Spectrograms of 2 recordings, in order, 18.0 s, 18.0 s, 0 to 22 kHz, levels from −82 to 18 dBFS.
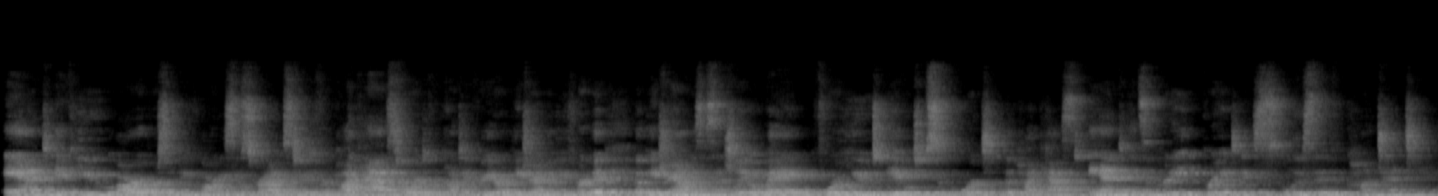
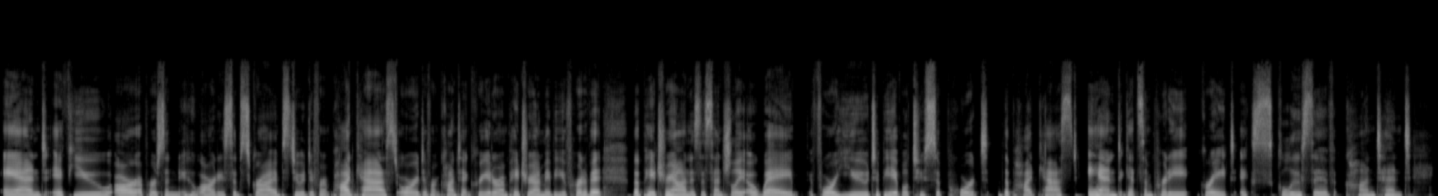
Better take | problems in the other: second | off-mic speech; far // room echo; strong; dies away in 2.5 s

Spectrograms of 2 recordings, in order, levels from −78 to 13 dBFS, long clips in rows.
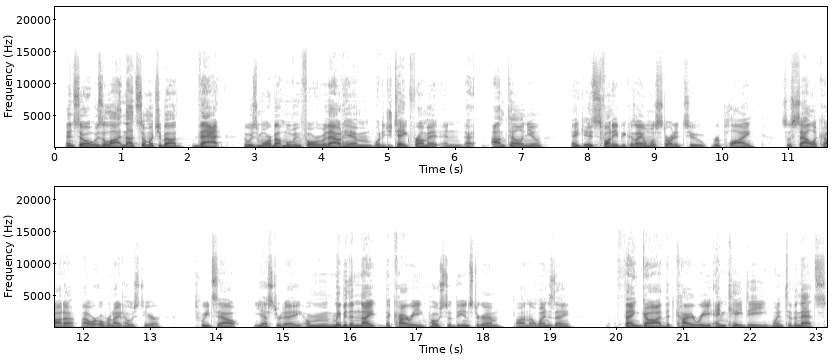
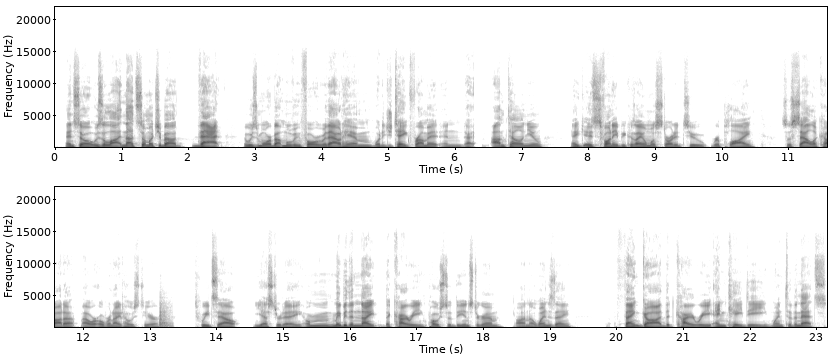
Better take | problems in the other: first | door banging; faint; at 13 s; peak 15 dB below the speech

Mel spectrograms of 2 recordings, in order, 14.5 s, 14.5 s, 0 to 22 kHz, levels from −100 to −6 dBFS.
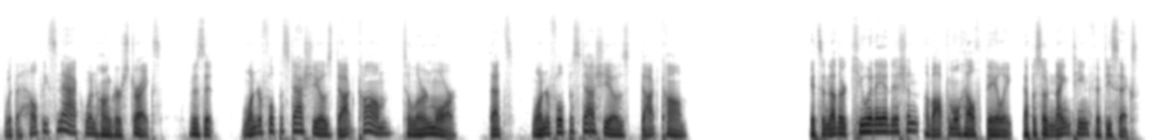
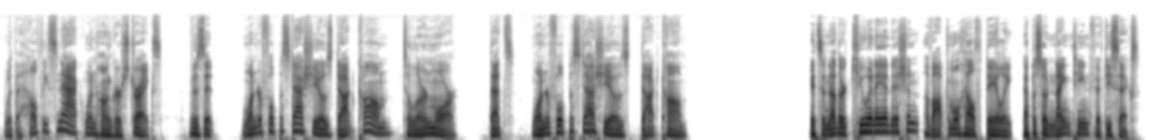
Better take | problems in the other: second | muffled; very; fading above 2 kHz

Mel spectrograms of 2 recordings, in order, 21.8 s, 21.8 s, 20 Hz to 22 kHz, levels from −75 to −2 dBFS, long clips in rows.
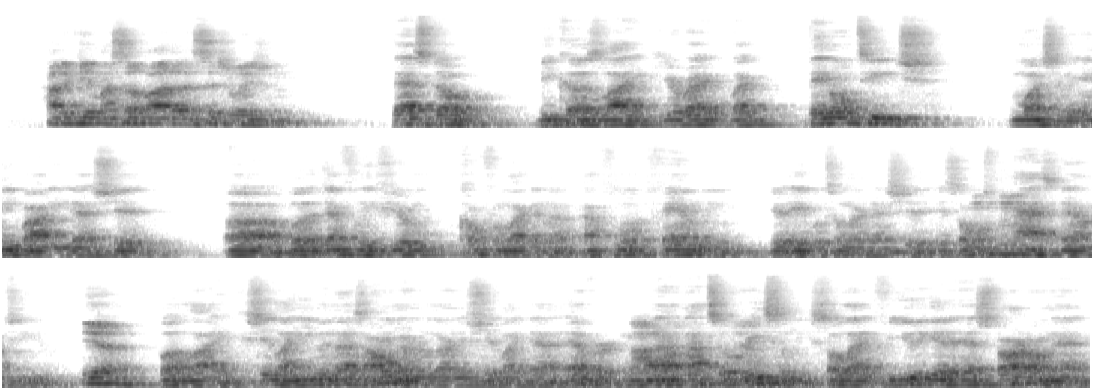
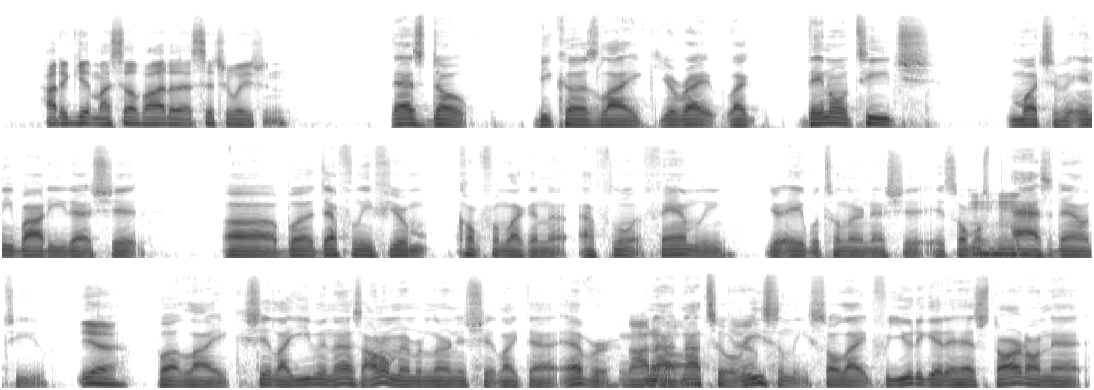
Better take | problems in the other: second | off-mic speech; far // room echo; noticeable; dies away in 0.5 s

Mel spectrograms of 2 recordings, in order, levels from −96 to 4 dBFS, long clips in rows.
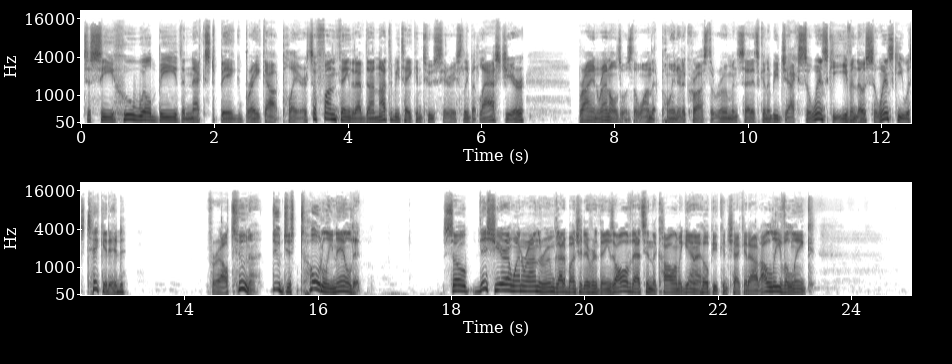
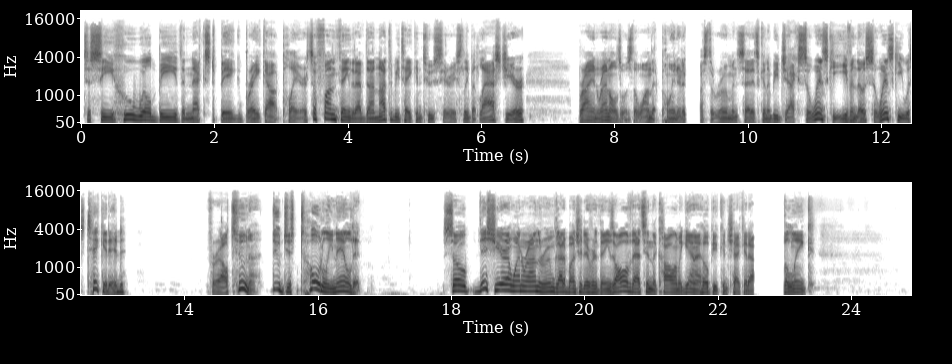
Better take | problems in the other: first | audio cutting out; at 9 s and at 23 s

